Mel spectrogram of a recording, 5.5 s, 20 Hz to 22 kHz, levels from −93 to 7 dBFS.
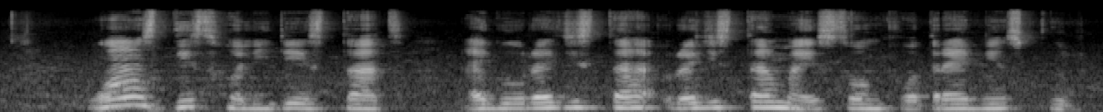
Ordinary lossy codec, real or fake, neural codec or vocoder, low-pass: none; real; none; 14.4 kHz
